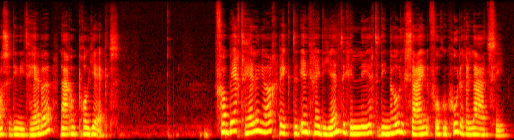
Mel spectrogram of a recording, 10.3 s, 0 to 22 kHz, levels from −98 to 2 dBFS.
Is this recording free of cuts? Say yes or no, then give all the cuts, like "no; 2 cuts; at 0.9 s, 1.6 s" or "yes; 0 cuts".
no; 4 cuts; at 1.1 s, 4.2 s, 5.6 s, 6.0 s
